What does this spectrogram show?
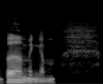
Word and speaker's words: Birmingham: Our equivalent, which is spelled the same, is pronounced Birmingham.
